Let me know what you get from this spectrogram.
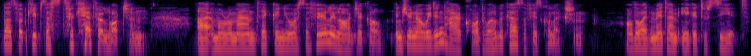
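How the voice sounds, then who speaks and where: A woman's voice: sits low, moderate pace, a little mellow, no echo. A woman narrator voicing a romantic, playful older man, a hospital director, in an audiobook story. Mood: fond, placating.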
